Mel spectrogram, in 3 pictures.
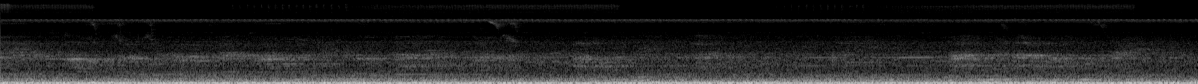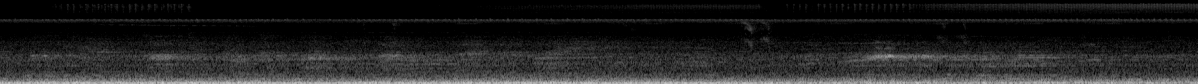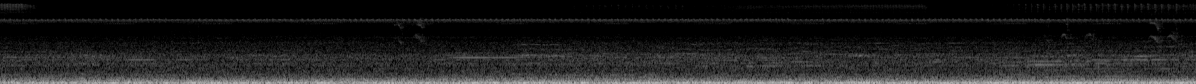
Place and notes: Dwight D. Eisenhower Presidential Library, Museum and Boyhood Home, S E 4th St, Abilene, KS - Plaza (Distant Concert & Museum Echo)
Near the museum, a horse and carriage passes, followed by strains of music from a concert held during the Trails, Rails & Tales festival. A slight echo can be heard, reflected from the southwest corner of the museum. Stereo mics (Audiotalaia-Primo ECM 172), recorded via Olympus LS-10.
